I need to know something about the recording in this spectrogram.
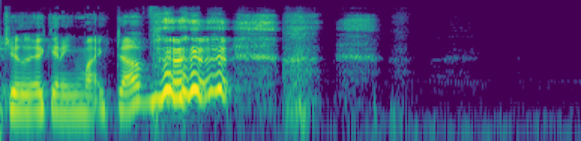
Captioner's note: laughs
